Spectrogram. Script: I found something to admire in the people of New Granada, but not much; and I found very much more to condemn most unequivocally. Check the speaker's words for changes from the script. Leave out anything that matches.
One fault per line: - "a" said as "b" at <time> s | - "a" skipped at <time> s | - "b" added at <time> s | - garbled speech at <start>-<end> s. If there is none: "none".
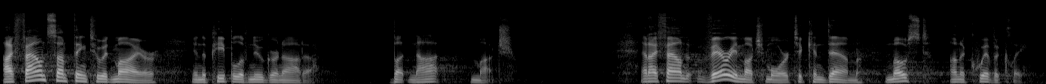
none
